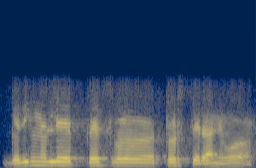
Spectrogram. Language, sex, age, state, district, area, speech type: Kannada, male, 18-30, Karnataka, Gadag, rural, conversation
